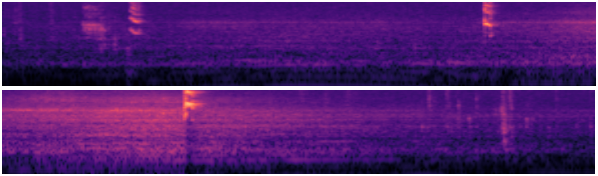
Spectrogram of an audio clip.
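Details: Rosy-faced lovebirds, five kept in a cage by a window, give a few sharp, high chirps spread across several seconds while a low traffic swell rises and fades in the background.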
